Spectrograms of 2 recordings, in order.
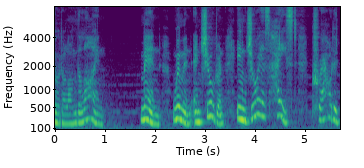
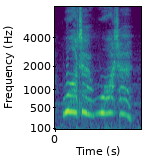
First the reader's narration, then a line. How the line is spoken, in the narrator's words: the glad shout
